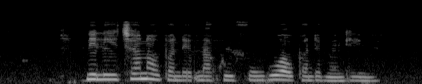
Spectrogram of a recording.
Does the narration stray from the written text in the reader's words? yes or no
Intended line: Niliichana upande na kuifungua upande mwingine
no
